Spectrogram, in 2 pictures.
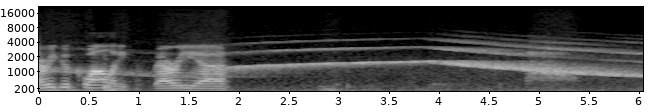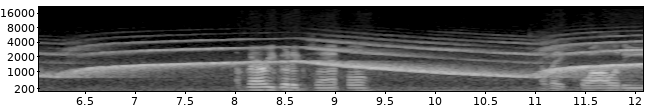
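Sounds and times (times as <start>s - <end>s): siren wailing: 0.0s - 12.0s.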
